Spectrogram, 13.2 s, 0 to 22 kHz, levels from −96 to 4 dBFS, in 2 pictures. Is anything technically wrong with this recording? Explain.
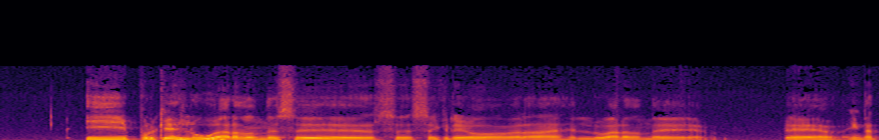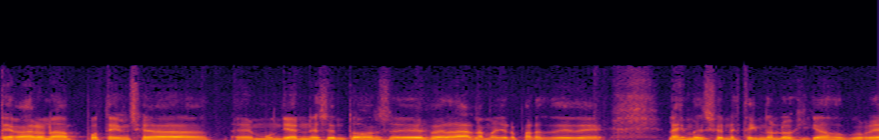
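No, nothing technically wrong is audible anywhere in this speech recording.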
